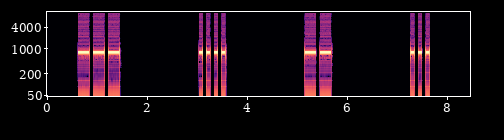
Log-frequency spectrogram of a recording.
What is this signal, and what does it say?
Morse code, heard as a keyed tone, about 16 wpm, spaced as for 5 wpm, 800 Hz. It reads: OHMS
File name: Technical Subjects / Technical Subjects-mp3s / XL @5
